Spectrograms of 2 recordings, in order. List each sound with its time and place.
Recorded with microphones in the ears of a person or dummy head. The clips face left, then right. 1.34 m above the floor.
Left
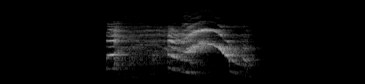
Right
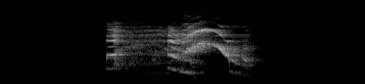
1.1 s a scream: 5° left (ahead or behind), 0.5 m; by 2.5 s 70° right (ahead or behind), 0.9 m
